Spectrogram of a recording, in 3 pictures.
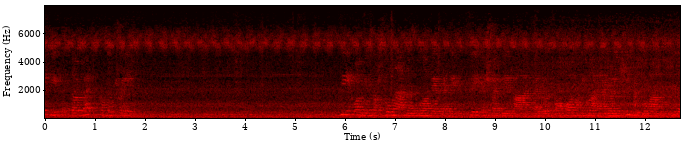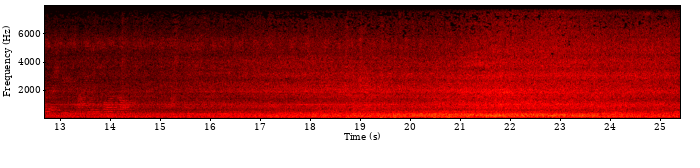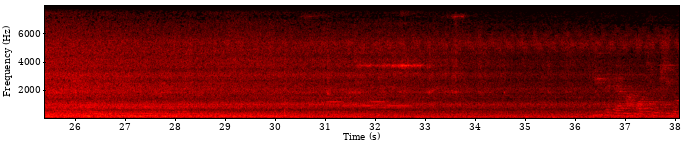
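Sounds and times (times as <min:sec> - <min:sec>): train rumbling on tracks: 0:00.0 - 0:38.0.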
